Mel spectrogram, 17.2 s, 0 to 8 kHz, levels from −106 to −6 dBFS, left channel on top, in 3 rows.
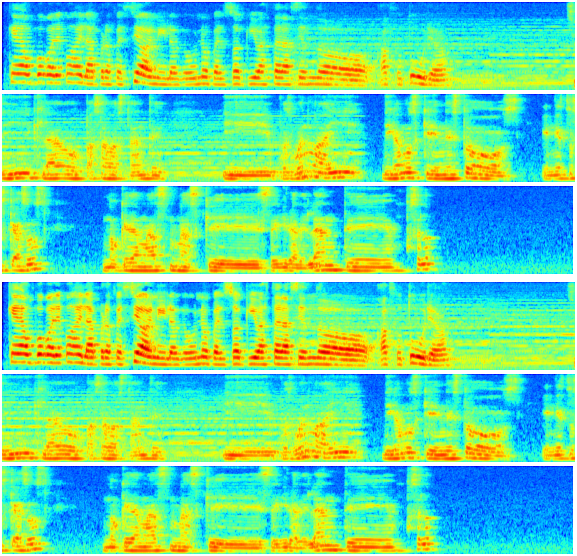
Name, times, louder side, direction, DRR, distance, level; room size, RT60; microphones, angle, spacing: voice 1, 0.1-4.5, right 6 dB, 85° right, 0.5 m, -22 dB
sound 1, 2.9-9.3, right 2 dB, 50° right, 1.4 m, -40 dB
voice 2, 5.6-7.4 7.9-11.9 12.5-15.7, left 1 dB, 45° left, 2.7 m, -27 dB
6.7 x 6.1 x 3.3 m
head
